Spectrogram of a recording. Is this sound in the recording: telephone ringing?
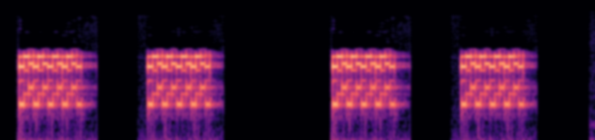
yes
